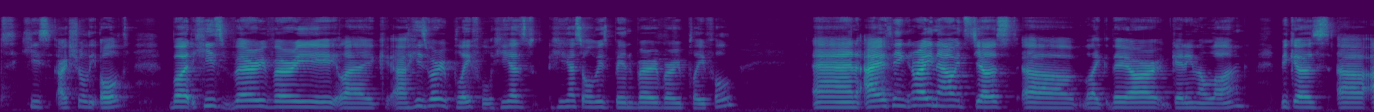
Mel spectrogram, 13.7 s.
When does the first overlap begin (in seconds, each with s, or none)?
none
